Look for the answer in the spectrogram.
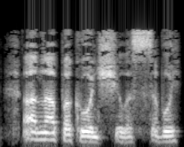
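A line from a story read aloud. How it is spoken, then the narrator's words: Hoarse. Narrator (Russian): хрипло проговорила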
